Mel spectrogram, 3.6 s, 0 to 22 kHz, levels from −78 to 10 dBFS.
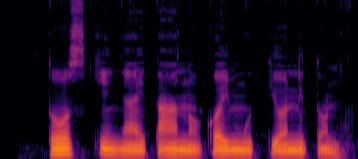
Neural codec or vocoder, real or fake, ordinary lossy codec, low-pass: none; real; none; none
